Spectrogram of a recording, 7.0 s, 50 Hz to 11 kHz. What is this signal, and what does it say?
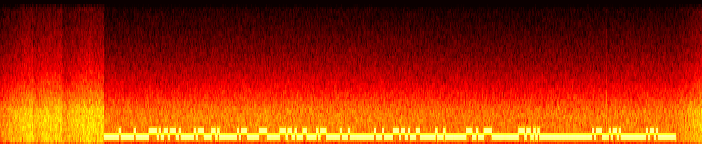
RTTY (50 baud, 450 Hz shift), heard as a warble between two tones, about 910 Hz centre, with radio static. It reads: ZGZO UZQQ UQNO XZDD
